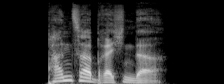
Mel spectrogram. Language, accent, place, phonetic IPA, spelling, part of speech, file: German, Germany, Berlin, [ˈpant͡sɐˌbʁɛçn̩dɐ], panzerbrechender, adjective, De-panzerbrechender.ogg
- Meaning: inflection of panzerbrechend: 1. strong/mixed nominative masculine singular 2. strong genitive/dative feminine singular 3. strong genitive plural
